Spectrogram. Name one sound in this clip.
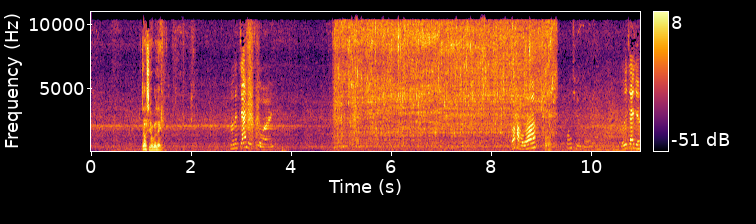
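A young child talks nearby in a high voice.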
